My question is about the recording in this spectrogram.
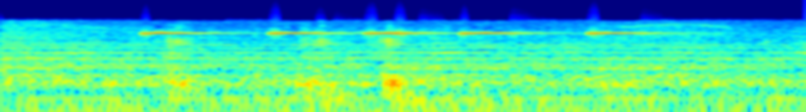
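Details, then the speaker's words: LG washing machine reassembled after tub and drum reinstallation, plugged in and switched on: series of clean, steady high beeps on power-up; electronics respond, connections good; normal power-on beeps. "Электроника работает, значит мы соединили нормально."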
